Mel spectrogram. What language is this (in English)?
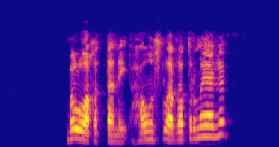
Bashkir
